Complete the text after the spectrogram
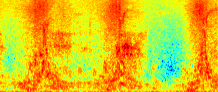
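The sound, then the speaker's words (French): A whip swishes through the air in three loud, broad whooshes at a fairly steady rhythm, each sweeping swish following closely on the last with no talking. “Ah mais avec le fouet carrément.”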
